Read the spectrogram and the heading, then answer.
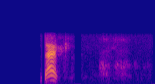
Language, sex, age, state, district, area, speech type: Hindi, male, 60+, Uttar Pradesh, Lucknow, rural, conversation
